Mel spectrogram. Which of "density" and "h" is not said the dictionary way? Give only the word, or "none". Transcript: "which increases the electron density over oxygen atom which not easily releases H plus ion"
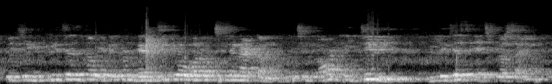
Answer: h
